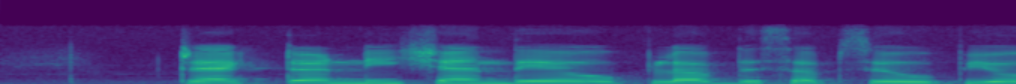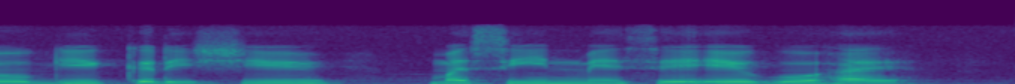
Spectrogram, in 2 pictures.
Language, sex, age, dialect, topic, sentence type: Magahi, female, 31-35, Southern, agriculture, statement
